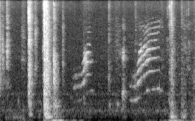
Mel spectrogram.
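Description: A cat meows twice, short rising-falling cries, amid a few sharp knocks and thumps like a door or cupboard being handled.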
